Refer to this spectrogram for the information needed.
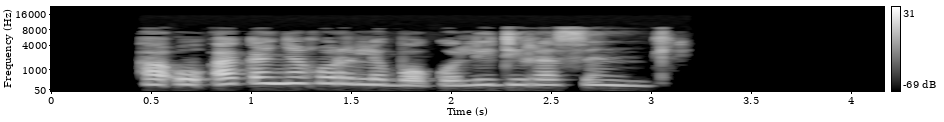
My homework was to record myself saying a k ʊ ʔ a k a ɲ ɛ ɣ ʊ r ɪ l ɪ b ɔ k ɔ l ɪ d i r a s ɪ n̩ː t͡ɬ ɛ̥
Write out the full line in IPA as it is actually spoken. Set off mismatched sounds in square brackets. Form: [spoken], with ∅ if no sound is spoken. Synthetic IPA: a [ʔ] ʊ ʔ a k a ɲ [a] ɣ ʊ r ɪ l ɪ b ɔ k ɔ l ɪ d i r a s ɪ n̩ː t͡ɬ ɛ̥

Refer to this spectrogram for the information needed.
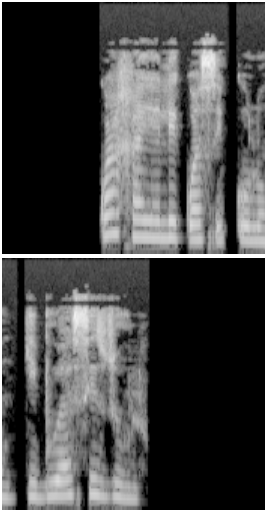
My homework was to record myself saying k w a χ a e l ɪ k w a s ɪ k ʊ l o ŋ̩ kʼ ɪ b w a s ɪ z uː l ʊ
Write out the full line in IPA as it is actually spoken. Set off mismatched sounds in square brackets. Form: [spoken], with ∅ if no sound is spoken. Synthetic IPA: k w a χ a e l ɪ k w a s ɪ k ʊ l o ŋ̩ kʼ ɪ b [u] a s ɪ z uː l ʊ

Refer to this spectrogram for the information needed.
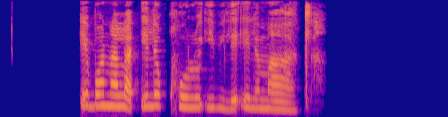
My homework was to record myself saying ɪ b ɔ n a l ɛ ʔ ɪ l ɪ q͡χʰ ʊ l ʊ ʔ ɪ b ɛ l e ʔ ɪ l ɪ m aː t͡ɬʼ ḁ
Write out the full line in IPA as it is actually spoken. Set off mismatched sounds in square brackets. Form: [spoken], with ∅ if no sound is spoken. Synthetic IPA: ɪ b ɔ n a l [a] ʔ ɪ l ɪ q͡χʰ ʊ l ʊ ʔ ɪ b [i] l e ʔ ɪ l ɪ m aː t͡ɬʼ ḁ

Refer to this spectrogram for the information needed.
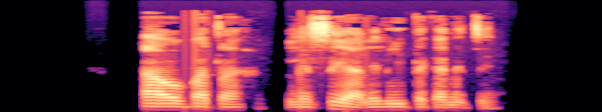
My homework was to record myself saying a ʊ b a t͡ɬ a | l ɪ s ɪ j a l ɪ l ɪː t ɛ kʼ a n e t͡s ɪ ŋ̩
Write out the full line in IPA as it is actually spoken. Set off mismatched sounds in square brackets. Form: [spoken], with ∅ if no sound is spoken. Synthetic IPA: a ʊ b a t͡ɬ a | l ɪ s ɪ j a l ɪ l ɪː t ɛ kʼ a n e t͡s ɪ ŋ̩

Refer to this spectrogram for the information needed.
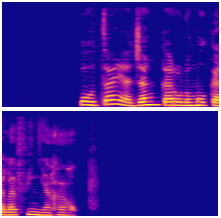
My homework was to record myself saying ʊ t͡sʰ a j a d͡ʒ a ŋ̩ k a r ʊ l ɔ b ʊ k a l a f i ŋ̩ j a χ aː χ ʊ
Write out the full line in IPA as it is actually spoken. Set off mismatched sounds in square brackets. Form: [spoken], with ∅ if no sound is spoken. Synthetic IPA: ʊ [t͡s] a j a d͡ʒ a ŋ̩ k a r ʊ l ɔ [m] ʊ k a l a f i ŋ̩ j a χ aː χ ʊ

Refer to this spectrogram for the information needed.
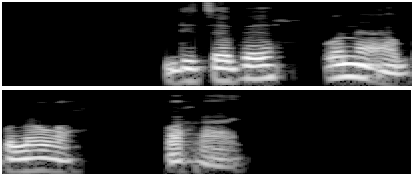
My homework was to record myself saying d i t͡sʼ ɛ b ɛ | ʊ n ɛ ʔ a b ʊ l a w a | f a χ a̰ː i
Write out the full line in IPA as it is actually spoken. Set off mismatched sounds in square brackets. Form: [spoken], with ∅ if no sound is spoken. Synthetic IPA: d i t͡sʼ ɛ b ɛ | ʊ n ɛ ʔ a b ʊ l a w a | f a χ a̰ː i

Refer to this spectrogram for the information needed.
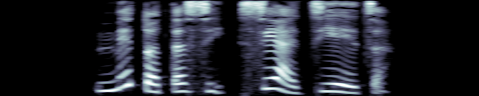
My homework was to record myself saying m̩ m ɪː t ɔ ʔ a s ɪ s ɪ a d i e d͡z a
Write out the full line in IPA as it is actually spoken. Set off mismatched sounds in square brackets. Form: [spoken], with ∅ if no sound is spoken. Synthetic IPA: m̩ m [ɪ] t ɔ [t] a s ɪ s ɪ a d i e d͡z a

